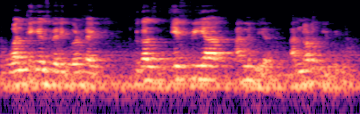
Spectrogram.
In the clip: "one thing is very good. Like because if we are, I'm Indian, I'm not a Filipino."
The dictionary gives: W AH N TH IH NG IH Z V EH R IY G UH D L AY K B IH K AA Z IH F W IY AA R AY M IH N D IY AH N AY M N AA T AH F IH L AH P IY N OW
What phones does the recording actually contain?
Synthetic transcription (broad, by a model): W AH N T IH NG IH Z V EH R IY G UH D L AY K B IH K AA Z IH F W IY AA R AY M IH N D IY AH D AY M N AA T AH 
